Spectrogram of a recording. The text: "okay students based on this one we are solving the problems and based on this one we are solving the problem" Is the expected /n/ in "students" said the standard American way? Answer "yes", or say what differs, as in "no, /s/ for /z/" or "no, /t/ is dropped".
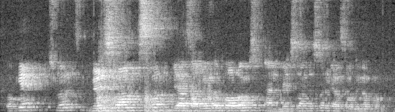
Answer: no, /n/ is dropped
